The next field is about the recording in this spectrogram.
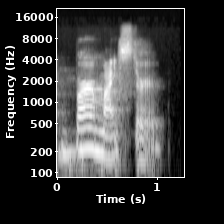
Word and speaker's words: Burmeister: It looks like Burmeister. Braxton Burmeister.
